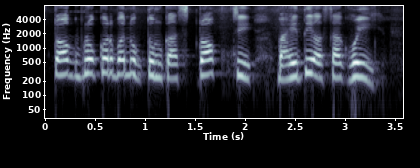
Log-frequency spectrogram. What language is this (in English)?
Marathi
